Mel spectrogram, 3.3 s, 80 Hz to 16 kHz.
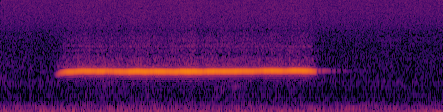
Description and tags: Whistle 1 Medium
Whistle average pitch
average, pitch, Whistle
